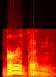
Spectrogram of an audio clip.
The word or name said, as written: burthen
